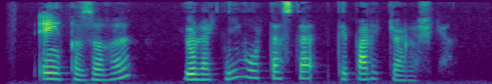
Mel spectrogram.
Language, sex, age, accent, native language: Uzbek, female, 25-34, Toshkent shahri, Uzbek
